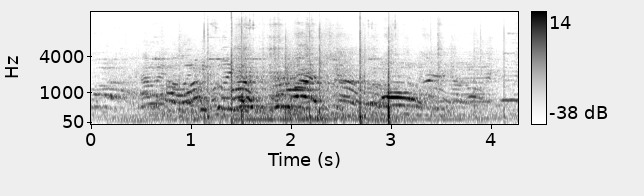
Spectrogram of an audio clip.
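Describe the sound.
A few irregular, sharp thuds of punches landing on a heavy bag braced by a volunteer during a boxing workout, heard over a steady wash of background chatter and voices.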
